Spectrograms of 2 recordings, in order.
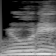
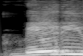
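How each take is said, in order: First: ब्यूरी said as "byoo-ree" with a y glide; teacher mimics the wrong ब्यूरी, "byoo-ree"; common mispronunciation. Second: बेरी said as "beh-ree", no y glide; teacher gives the right बेरी, "beh-ree"; correct pronunciation. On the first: Teacher shows students the wrong way, ब्यूरी as byoo-ree. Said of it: "इसको कई लोग ब्यूरी कहते हैं". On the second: Teacher corrects students, बेरी said beh-ree. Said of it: "बेरी उच्चारण है इसका". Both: Shown as a demonstration.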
